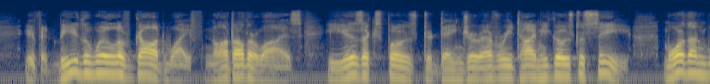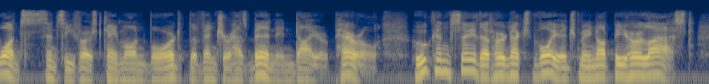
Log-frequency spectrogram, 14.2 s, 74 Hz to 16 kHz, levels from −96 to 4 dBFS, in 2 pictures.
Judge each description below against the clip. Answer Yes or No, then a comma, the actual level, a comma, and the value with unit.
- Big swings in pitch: Yes, wide, 6.0 semitones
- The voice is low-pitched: Yes, low, 120 Hz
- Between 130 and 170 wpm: No, fast, 205 wpm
